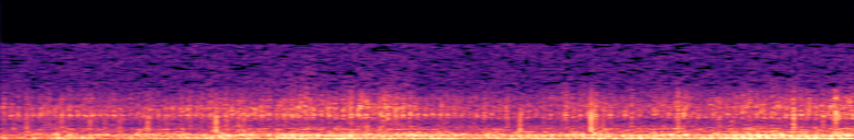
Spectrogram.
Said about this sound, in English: I'll have to step on it. Here we go. Ah, this motorcycle can certainly travel.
